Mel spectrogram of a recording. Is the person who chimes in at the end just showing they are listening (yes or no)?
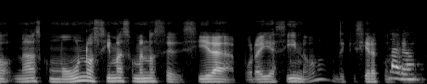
no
